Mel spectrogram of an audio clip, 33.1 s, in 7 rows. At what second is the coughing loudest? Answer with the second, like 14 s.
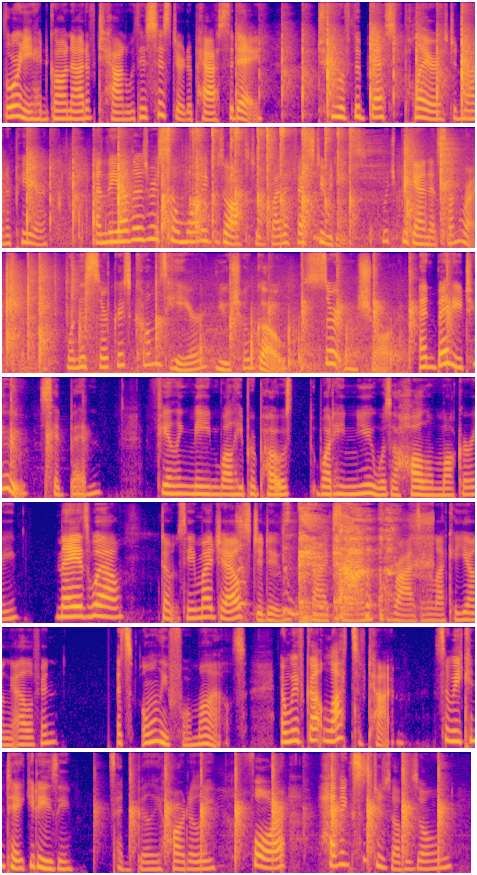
22 s.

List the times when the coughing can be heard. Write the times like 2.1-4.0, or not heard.
7.8-8.7, 21.2-23.2.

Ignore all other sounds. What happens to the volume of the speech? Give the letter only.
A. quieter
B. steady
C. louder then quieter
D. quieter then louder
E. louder
B.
